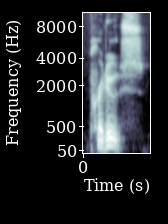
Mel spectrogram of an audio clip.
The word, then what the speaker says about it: produce: make or manufacture products pronunciation produce we put the stress on the second syllable produce produce the first syllable is pronounced with a relaxed H sound like cup and up uh PR PR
